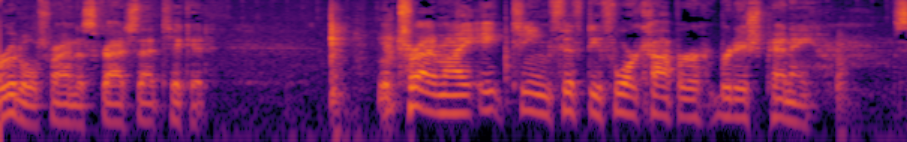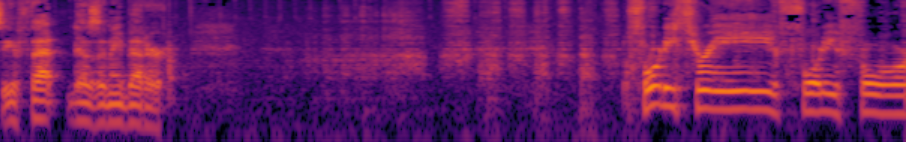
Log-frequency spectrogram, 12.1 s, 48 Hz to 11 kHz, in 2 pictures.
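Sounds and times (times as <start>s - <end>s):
coin scraping scratch-off ticket: 8.2s - 10.5s.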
